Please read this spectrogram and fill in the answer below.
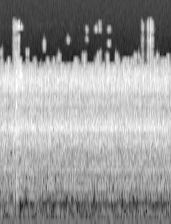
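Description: Chopped spring onions and spices sizzling steadily in hot oil in a kadai.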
